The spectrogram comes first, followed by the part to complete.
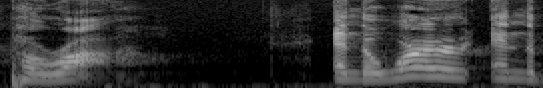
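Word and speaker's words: פרע: unrestrained the Hebrew word y'all perish it is pronounced Parag and the word and the biblical proverb speaks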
